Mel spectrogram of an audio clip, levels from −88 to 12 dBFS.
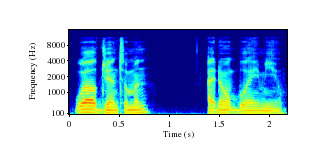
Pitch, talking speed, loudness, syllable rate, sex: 115 Hz, 165 wpm, -18 LUFS, 5.8 syllables/s, male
